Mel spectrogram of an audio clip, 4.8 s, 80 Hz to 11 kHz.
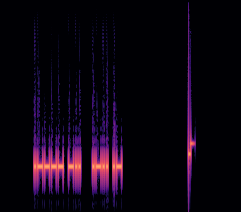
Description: Morse code, heard as a keyed tone, about 36 wpm, 700 Hz. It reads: 1D LA
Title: Field Day Exchanges - 35wpm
